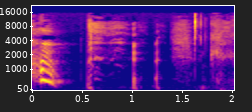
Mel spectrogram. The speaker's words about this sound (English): I gotta sneeze.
